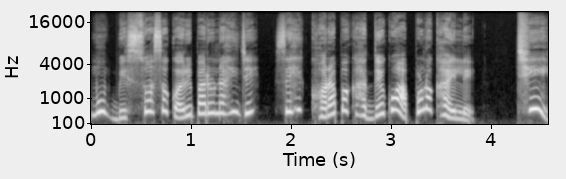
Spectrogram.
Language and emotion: Odia, disgusted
